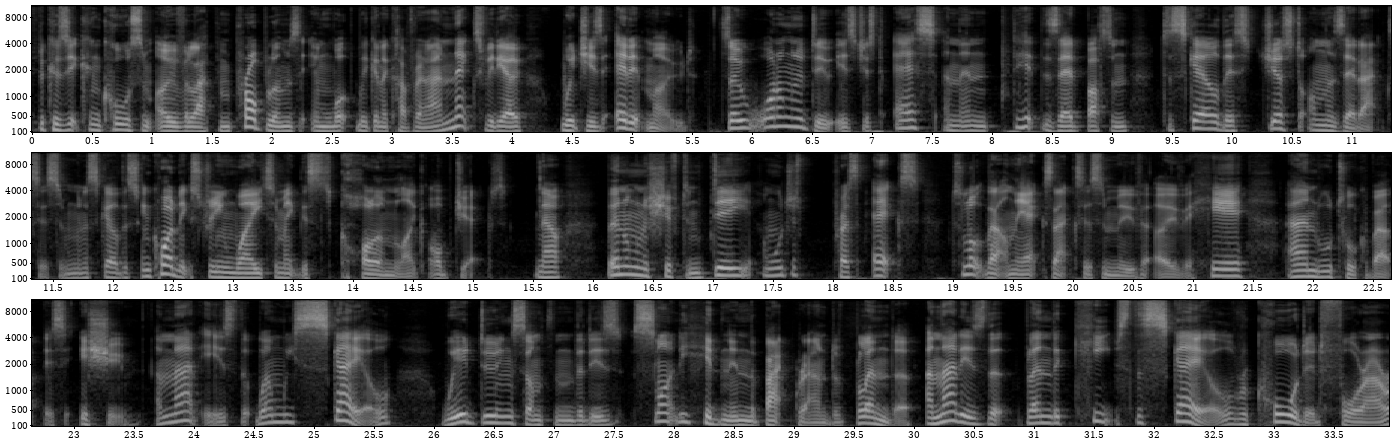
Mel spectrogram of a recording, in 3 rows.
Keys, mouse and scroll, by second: 6.9 s, 8.0 z, 10.5 click, 11.0 shift+middle click, 11.6 scroll down 1, 11.9 middle click, 13.9-14.3 scroll up 1, 14.3 shift+middle click, 16.7 shift+d, 18.1 x, 19.9 click, 20.3 middle click, 21.6-21.9 scroll up 1, 21.9 middle click, 22.7 shift+middle click, 23.0 scroll down 1, 23.3 middle click, 23.9 shift+middle click, 24.0 middle click, 24.1 shift+middle click, 24.2 scroll up 1, 25.1 click.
